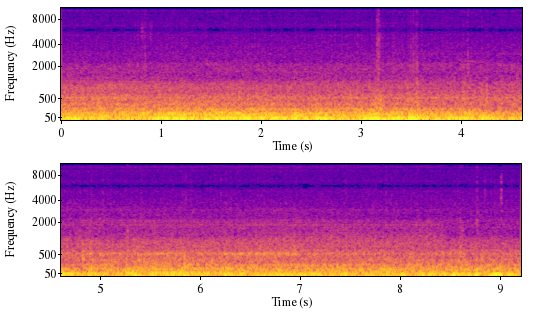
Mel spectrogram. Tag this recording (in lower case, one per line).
vehicle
